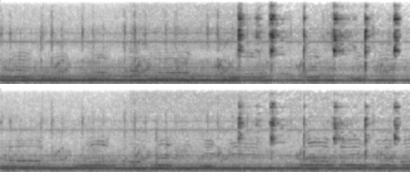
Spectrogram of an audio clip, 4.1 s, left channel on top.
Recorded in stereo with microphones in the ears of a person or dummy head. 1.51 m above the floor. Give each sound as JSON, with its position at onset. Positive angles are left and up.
{"t": 0.0, "sound": "a machine running", "side_deg": 30}
{"t": 2.4, "sound": "scissors", "side_deg": 45}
